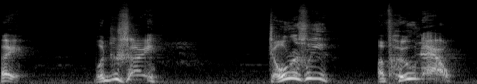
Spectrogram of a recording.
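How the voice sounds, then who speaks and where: A man puts on a raspy character voice at an extremely high pitch. He speaks at a fairly slow pace. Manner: gruff, suspicious.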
